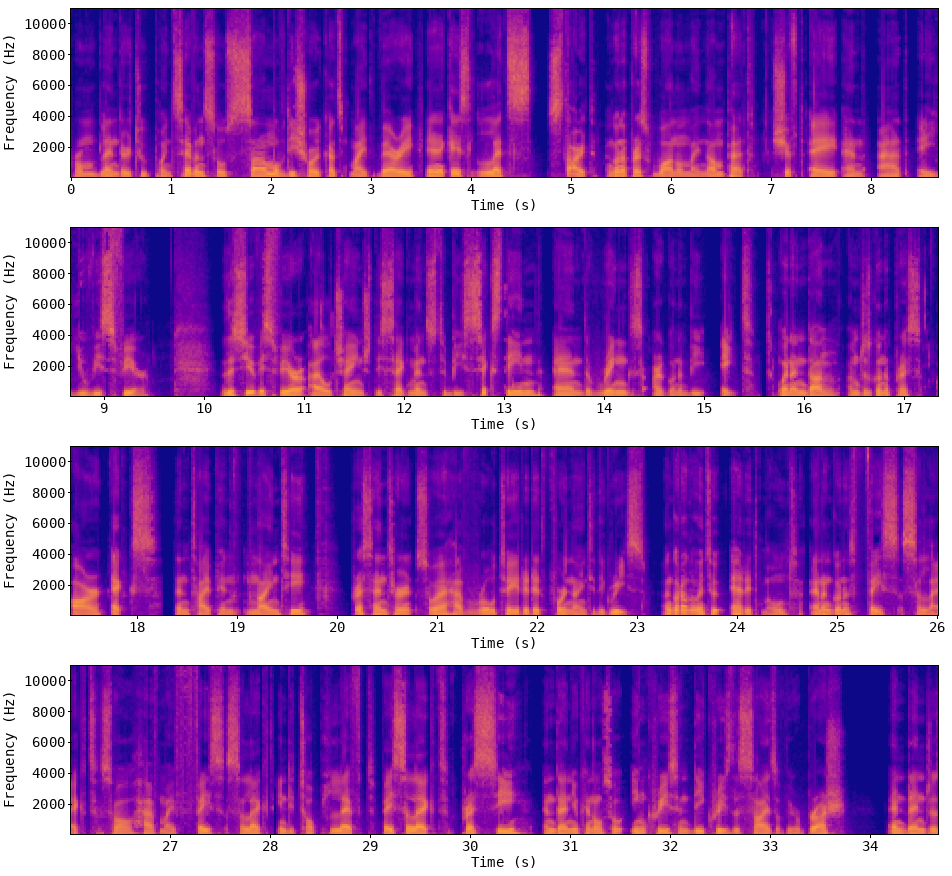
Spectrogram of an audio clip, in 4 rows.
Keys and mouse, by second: 6.4 KP_1, 7.6 shift+a, 12.8-14.6 drag, 14.9 click, 16.0-16.5 middle drag, 17.7 r, 21.4-23.1 middle drag, 23.2 middle click, 24.2 Tab, 24.7 middle click, 27.7 click, 27.9 click, 29.5 right click, 30.5 c.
